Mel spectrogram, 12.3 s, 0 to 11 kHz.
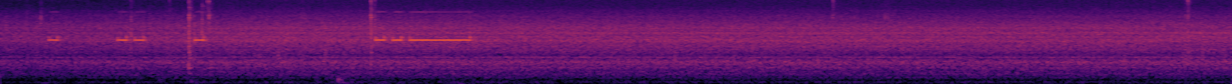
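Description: A continuity tester checking wiring inside a Vox AC30 guitar amp gives a few short, high beeps and one longer tone over a steady hiss, with quiet gaps in between.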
